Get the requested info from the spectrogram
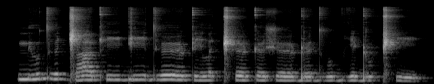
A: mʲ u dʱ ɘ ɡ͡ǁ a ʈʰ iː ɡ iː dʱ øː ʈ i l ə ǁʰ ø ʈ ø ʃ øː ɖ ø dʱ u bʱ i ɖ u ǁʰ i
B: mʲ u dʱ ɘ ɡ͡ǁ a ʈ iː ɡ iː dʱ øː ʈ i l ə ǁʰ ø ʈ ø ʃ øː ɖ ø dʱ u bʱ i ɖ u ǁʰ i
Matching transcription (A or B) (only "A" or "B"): A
